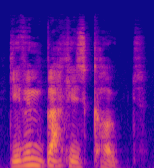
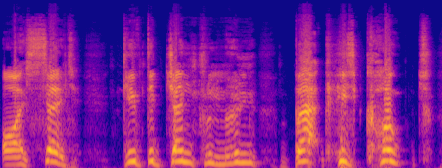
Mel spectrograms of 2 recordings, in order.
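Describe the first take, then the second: First: Said in the usual way. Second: High, slow, very loud order; furious shout. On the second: A narrator's reading. Pirate boss shouting at the corpse, furious. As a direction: shout it out, spacing the words. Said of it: "He shouted at the startled-looking corpse".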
